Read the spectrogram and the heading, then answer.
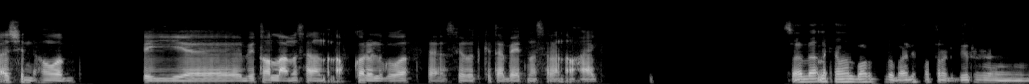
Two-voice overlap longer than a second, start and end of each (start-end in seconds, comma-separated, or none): none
